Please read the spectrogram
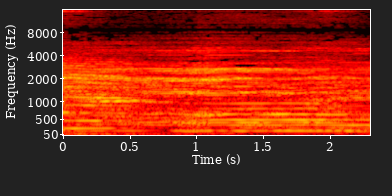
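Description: Music made of long, held notes, like a slow drone-like chord, with a new low note coming in about a second in.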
